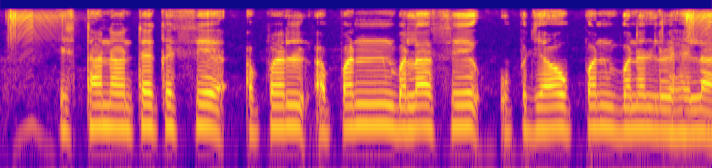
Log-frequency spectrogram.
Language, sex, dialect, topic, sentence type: Bhojpuri, male, Northern, agriculture, statement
